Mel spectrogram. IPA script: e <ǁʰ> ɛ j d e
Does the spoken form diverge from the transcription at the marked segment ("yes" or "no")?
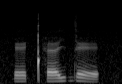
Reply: yes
